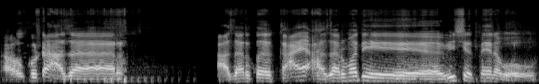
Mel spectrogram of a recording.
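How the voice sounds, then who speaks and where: A man's voice: mid-range voice, lively intonation, slow, a little hiss or hum. A man with a Maharashtrian accent, speaking informally as an election candidate. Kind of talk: informal phone call and spoken public statement.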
